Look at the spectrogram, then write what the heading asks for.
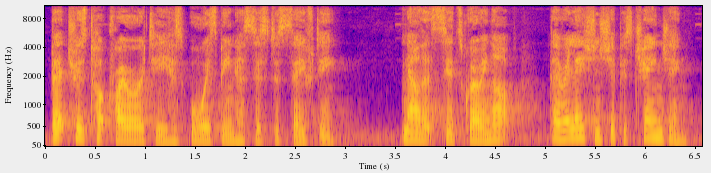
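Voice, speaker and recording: Woman acting low-voiced, perceptive crew counselor. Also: in a large hall, natural voice. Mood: calm, reassuring. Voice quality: low, slightly gravelly. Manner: measured, reassuring. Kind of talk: video game dialogue acting.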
